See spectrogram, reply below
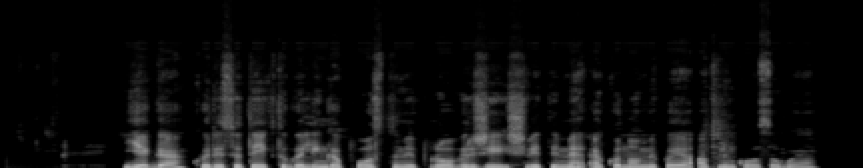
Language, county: Lithuanian, Šiauliai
